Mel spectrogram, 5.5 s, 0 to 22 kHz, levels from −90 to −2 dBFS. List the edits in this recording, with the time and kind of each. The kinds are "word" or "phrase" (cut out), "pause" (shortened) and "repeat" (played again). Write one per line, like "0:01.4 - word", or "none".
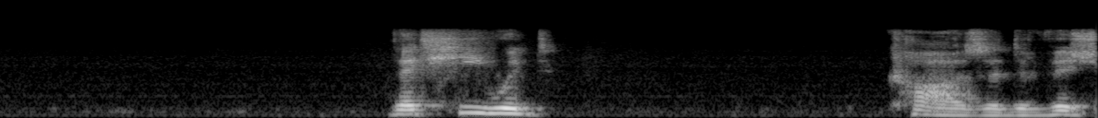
none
